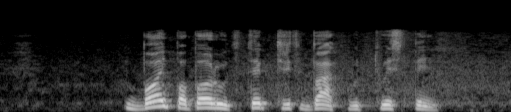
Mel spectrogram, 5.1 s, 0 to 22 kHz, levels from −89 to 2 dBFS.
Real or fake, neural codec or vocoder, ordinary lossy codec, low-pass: fake; vocoder, 24 kHz, 100 mel bands, Vocos; none; 7.2 kHz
